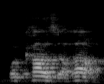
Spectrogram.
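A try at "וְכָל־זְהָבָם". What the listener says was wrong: Wakasa. Wakazahab. Wakazabak.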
